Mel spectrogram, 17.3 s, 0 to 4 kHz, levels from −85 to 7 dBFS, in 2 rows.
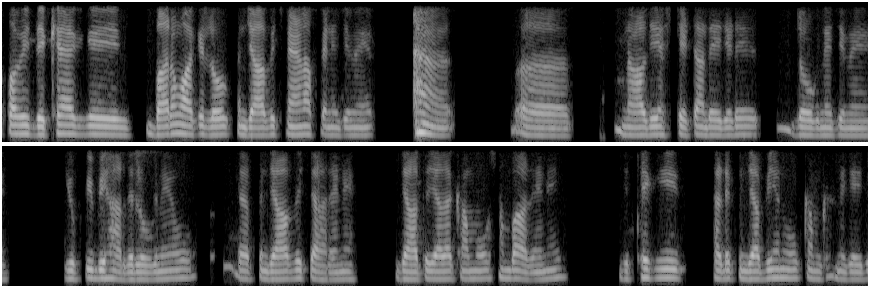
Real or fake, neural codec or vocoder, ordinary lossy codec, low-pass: real; none; none; 3.6 kHz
